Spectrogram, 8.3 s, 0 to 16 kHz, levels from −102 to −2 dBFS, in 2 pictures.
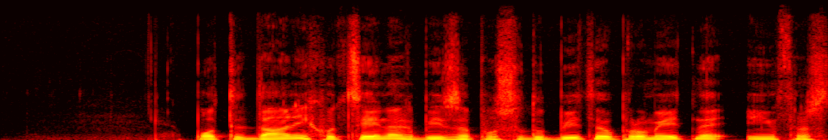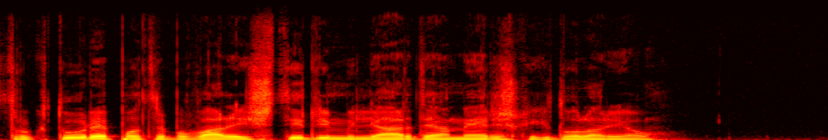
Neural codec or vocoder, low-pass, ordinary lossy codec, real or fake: none; 14.4 kHz; Opus, 64 kbps; real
